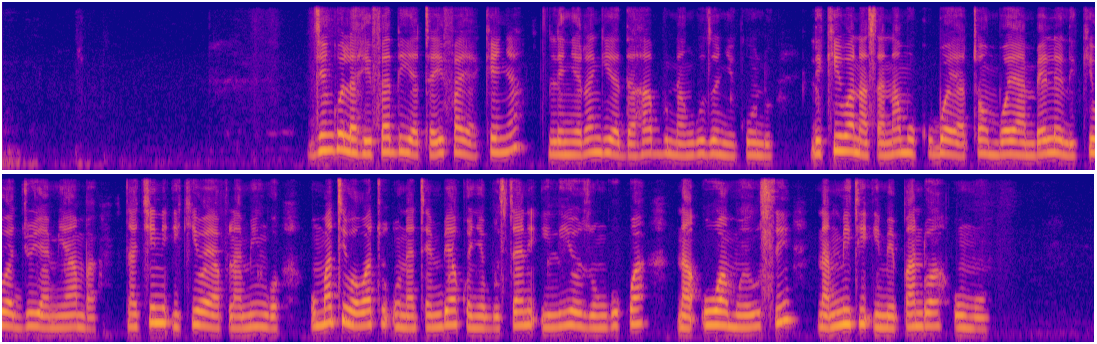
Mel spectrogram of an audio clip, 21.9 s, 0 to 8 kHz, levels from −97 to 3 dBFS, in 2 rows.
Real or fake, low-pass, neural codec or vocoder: real; 7.2 kHz; none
